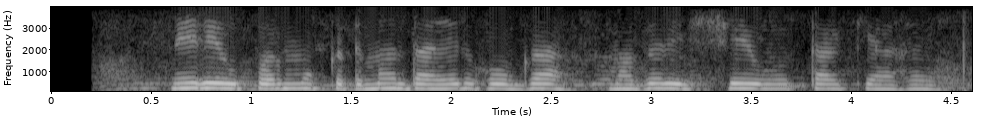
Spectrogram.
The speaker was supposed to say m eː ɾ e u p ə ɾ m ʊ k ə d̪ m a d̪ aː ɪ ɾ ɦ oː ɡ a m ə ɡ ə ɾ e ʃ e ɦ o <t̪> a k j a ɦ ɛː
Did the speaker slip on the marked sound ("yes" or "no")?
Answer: no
